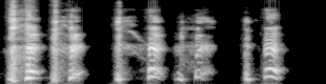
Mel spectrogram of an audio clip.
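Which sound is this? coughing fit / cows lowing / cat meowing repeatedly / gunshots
coughing fit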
